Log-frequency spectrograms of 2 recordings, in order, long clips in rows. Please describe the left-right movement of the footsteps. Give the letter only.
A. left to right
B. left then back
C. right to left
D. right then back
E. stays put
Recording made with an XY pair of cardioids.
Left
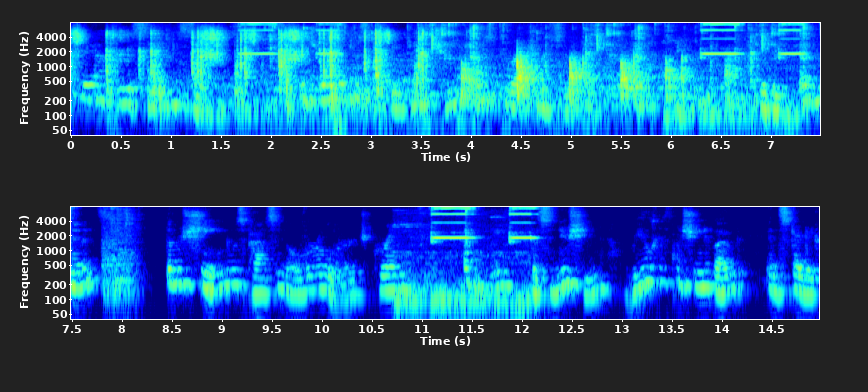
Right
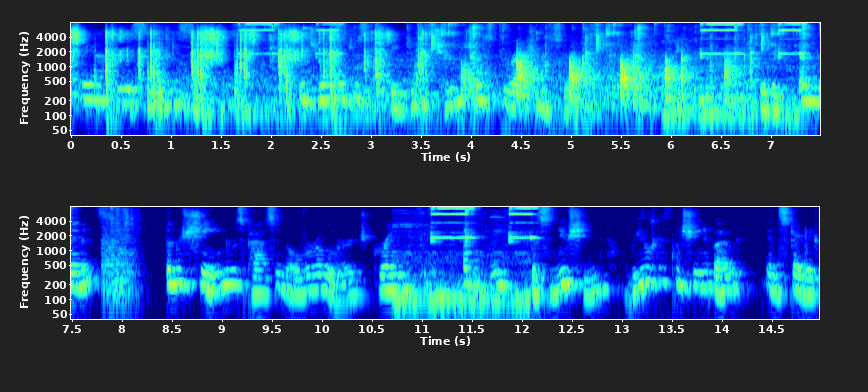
B.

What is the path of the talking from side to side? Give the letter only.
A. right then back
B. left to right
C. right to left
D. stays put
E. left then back
D.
